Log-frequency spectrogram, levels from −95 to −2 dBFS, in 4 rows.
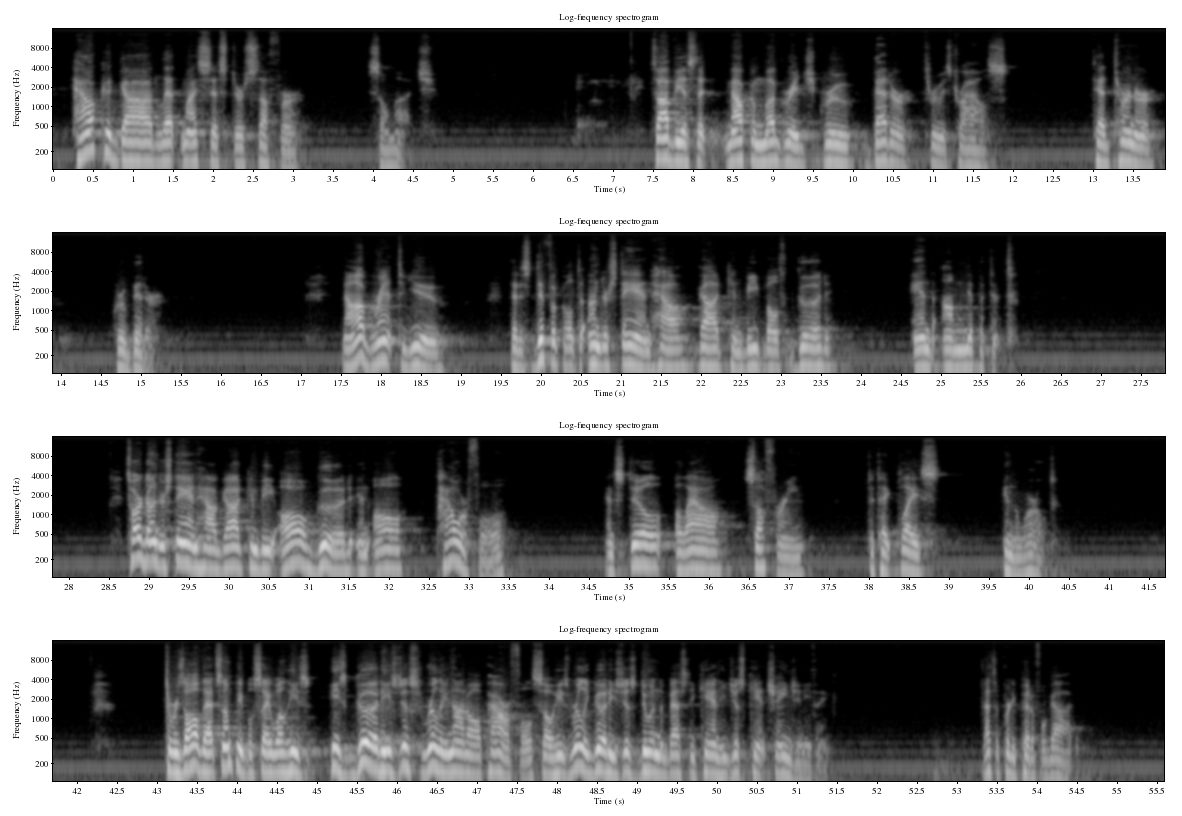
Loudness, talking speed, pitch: -28 LUFS, 110 wpm, 115 Hz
